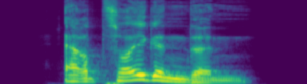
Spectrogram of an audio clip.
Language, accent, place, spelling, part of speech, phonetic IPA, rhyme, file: German, Germany, Berlin, erzeugenden, adjective, [ɛɐ̯ˈt͡sɔɪ̯ɡn̩dən], -ɔɪ̯ɡn̩dən, De-erzeugenden.ogg
- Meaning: inflection of erzeugend: 1. strong genitive masculine/neuter singular 2. weak/mixed genitive/dative all-gender singular 3. strong/weak/mixed accusative masculine singular 4. strong dative plural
